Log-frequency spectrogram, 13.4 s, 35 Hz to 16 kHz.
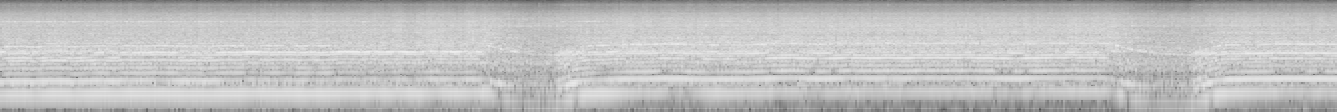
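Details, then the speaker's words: Husqvarna 125BV two-stroke leaf blower after carburetor repair for a no-prime fault: strong, steady high-pitched drone with two brief throttle dips that recover cleanly; runs best in a long time, though it could use slight adjustment. "all right well I'll be honest with you that's the best that saw or that saw that's the best that blower has rain in um quite some time sounds like it could use a little bit of adjustment but I'm not too worried about it"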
